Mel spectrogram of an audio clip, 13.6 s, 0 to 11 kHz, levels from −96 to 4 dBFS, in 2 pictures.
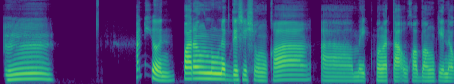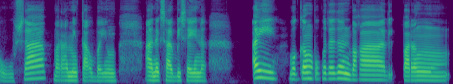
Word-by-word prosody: Hmm. 210 Hz, +2 st, 0 dB, 1.2 s
Ano 305 Hz, +6 st, -6 dB
'yon? 180 Hz, -, +4 dB, 0.3 s
Parang 225 Hz, 0 st, +6 dB
nung 220 Hz, -1 st, +7 dB
nagdesisyon 180 Hz, -5 st, +1 dB
ka, 165 Hz, +2 st, -2 dB, 0.6 s
ah, 150 Hz, -2 st, -5 dB
may 150 Hz, 0 st, -5 dB
mga 155 Hz, 0 st, +1 dB
tao 150 Hz, 0 st, +1 dB
ka 150 Hz, -, 0 dB
bang 145 Hz, -1 st, -2 dB
kinausap? 150 Hz, -, -1 dB
Maraming 160 Hz, -1 st, -3 dB
tao 150 Hz, +1 st, -4 dB
ba 150 Hz, -, -5 dB
yung, 150 Hz, 0 st, -5 dB, 0.4 s
ah, 165 Hz, -1 st, +1 dB
nagsabi 155 Hz, -1 st, 0 dB
sa'yo 150 Hz, 0 st, -1 dB
na, 150 Hz, -, -7 dB, 0.7 s
"Ay, 250 Hz, -2 st, +4 dB, 0.2 s
huwag 210 Hz, 0 st, -3 dB
kang 230 Hz, 0 st, +3 dB
pupunta 225 Hz, 0 st, -3 dB
do'n. 225 Hz, -3 st, +2 dB
Baka 185 Hz, -1 st, +1 dB
i -, -, -11 dB, 0.2 s
parang, 165 Hz, -1 st, -1 dB
170 Hz, 130 wpm, -23 LUFS, 150-215 Hz, 1.2 s, nung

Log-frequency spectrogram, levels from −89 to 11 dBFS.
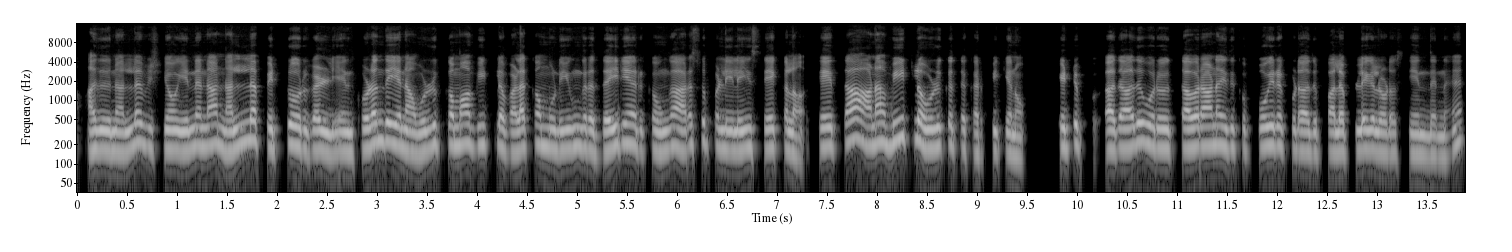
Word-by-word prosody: அது 170 Hz, +1 st, +3 dB, 0.2 s
நல்ல 165 Hz, +6 st, 0 dB
விஷியம். 175 Hz, -1 st, 0 dB
என்னன்னா, 190 Hz, +3 st, +1 dB, 0.2 s
நல்ல 200 Hz, +8 st, +1 dB, 0.2 s
பெற்றோர்கள், 175 Hz, -2 st, +1 dB, 0.2 s
என் 155 Hz, -1 st, +2 dB
குழந்தையை 210 Hz, +3 st, +3 dB
நான் 155 Hz, -2 st, +1 dB
ஒழுக்கமா 195 Hz, +2 st, 0 dB
வீட்ல 200 Hz, 0 st, -3 dB
வளக்க 175 Hz, +4 st, 0 dB
முடியும்ங்கிற 175 Hz, +1 st, 0 dB
தைரியம் 200 Hz, +5 st, +3 dB
இருக்கவங்க, 165 Hz, +2 st, -2 dB
அரசு 200 Hz, +5 st, -5 dB
பள்ளியிலேயும் 175 Hz, 0 st, 0 dB
சேக்கலாம். 175 Hz, -3 st, -1 dB
சேத்தா, 185 Hz, +4 st, 0 dB, 0.2 s
ஆனா, 205 Hz, +3 st, +2 dB
விட்டுல 245 Hz, -2 st, +1 dB
ஒழுக்கத்த 185 Hz, 0 st, -1 dB
கற்பிக்கணும். 150 Hz, -2 st, -5 dB, 0.3 s
கெட்டுப் 185 Hz, +3 st, -2 dB, 0.2 s
அதாவது, 180 Hz, +4 st, +2 dB
ஒரு 180 Hz, -2 st, +1 dB, 0.2 s
தவறான 190 Hz, +2 st, +3 dB
இதுக்குப் 175 Hz, -1 st, -9 dB
போயிற 195 Hz, +1 st, +2 dB
கூடாது, 160 Hz, -2 st, -1 dB
பல 155 Hz, 0 st, +2 dB
பிள்ளைகளோட 165 Hz, -2 st, 0 dB
சேந்துனு. 140 Hz, -2 st, -4 dB
180 Hz, 145 wpm, -23 LUFS, 165-195 Hz, 0.3 s, அது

